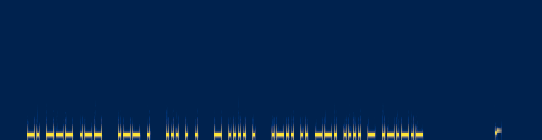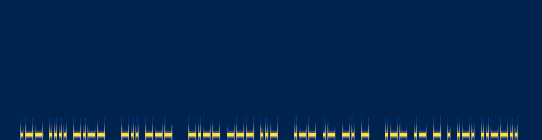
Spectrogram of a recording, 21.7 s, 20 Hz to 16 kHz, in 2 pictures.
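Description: Morse code sent at 25 words per minute: a steady mid-pitched beep keyed into quick dots and dashes, two long runs separated by a short pause with a faint click, and no voices.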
